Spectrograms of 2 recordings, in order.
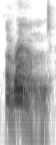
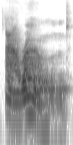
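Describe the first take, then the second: First: The first vowel is reduced to schwa. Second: The first vowel is a full vowel. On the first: The speaker calls it right. "The correct version is around, with the first A going from A to schwa" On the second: The speaker calls it wrong. "if we pronounce the first with full sounds"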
